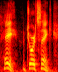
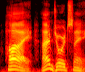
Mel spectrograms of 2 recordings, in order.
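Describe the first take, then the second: First: It is said in a relaxed, casual way. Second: It is said in a stiff, formal way.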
